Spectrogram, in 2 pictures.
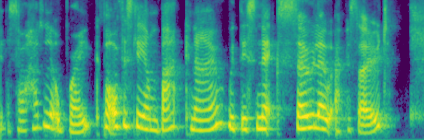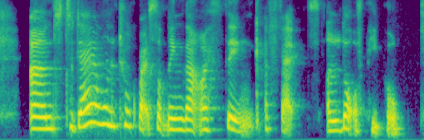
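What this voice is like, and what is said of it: Sick, slightly rough voice. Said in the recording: “as you may be able to hear from my voice, I was really sick last week and I've still got a little bit of some sort of lurgy going on”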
